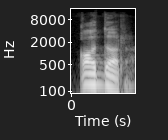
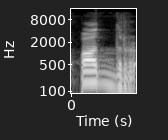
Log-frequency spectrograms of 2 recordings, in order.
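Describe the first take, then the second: First: It is said with an everyday Bengali pronunciation. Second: It is said with an Arabic recitation pronunciation. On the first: "যেমন আমরা সচরাচর যে বলি" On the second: "এরকম হবে"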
